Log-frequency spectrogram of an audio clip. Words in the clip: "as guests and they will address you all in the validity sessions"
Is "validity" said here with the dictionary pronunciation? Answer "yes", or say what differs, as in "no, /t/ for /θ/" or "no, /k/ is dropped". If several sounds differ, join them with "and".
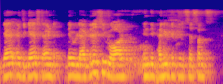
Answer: no, /b/ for /v/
